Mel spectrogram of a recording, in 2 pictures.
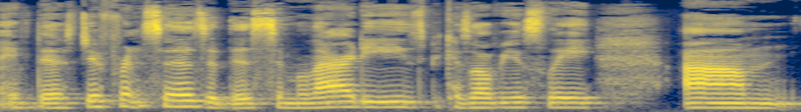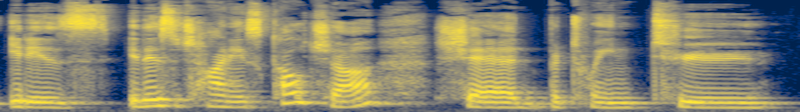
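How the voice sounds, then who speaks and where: Low-voiced rambling woman podcast host. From Indonesia. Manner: rambling, hesitant, with frequent "um" fillers. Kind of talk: casual podcast chat.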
